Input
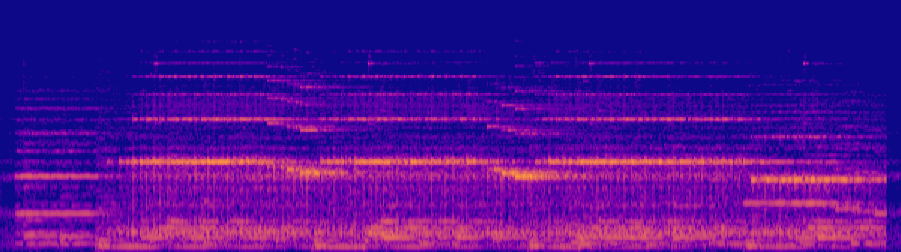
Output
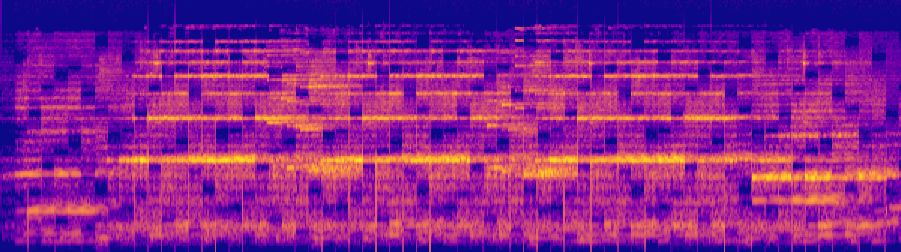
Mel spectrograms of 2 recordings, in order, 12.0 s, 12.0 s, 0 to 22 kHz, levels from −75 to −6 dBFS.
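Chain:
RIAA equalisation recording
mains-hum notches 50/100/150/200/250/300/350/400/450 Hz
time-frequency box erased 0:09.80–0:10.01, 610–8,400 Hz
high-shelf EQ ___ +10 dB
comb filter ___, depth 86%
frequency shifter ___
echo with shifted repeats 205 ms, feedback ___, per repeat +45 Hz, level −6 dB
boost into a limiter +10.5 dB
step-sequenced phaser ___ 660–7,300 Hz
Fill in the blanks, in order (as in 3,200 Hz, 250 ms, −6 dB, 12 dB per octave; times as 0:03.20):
3,100 Hz, 5.1 ms, +41 Hz, 41%, 5.6 Hz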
